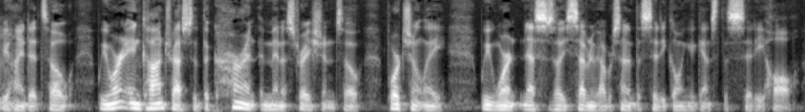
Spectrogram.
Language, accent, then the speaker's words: English; San Francisco, California, United States; I grew up on the west side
